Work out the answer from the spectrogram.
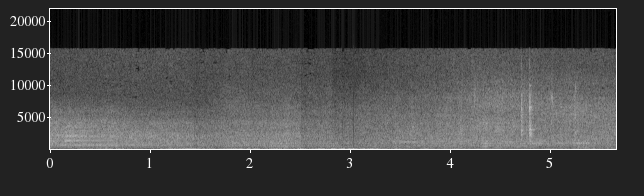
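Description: Keihan 8000 series electric train passing on curved track: a steady low rumble of wheels on rail with faint steady motor tones, and a short sharp click near the end.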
